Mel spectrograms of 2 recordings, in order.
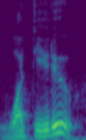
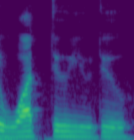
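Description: First: The words are said fast and run together. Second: The words are said slowly and kept separate. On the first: The speaker calls it right. "We say it very fast" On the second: The speaker calls it wrong. "English speakers don't say"

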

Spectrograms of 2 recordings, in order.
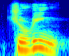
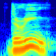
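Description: First: The dr starts with a ch-like sound. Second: The dr starts with a plain d sound. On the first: "쭈르라고 발음하기도 합니다" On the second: "DR은 이중 자음으로써 드르"

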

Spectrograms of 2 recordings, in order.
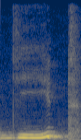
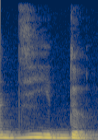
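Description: First: The final consonant is weakened and unclear. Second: The final consonant is pronounced clearly and fully. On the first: The speaker calls it wrong. "Кажемо не дід" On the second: The speaker calls it right. "Чітко вимовляємо останній звук в кінці цього слова"

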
